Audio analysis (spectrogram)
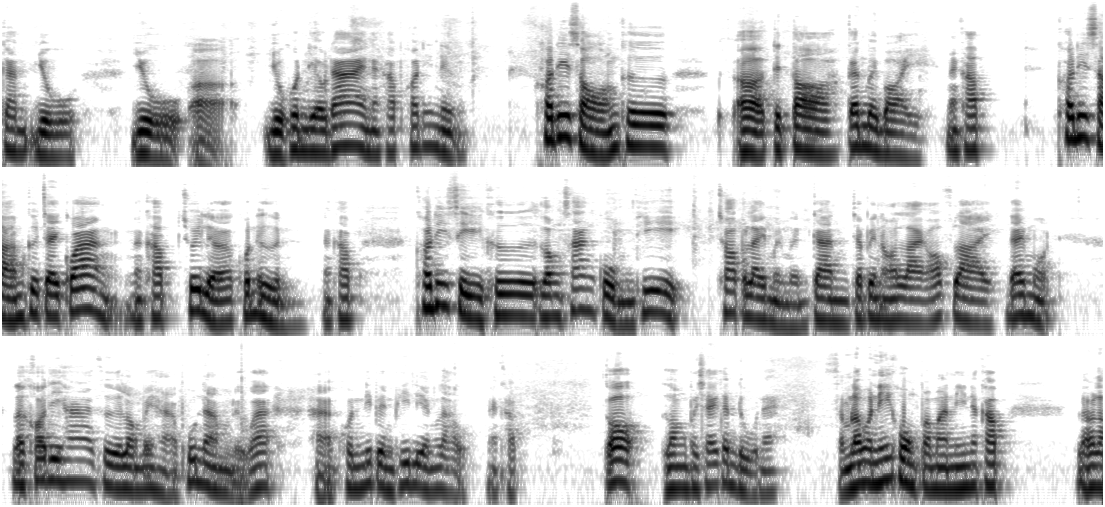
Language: Thai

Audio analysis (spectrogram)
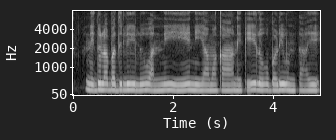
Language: Telugu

